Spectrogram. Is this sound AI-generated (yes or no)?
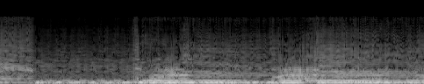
yes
